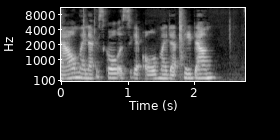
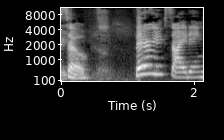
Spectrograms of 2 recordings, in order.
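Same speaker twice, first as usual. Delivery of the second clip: usual speaking voice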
